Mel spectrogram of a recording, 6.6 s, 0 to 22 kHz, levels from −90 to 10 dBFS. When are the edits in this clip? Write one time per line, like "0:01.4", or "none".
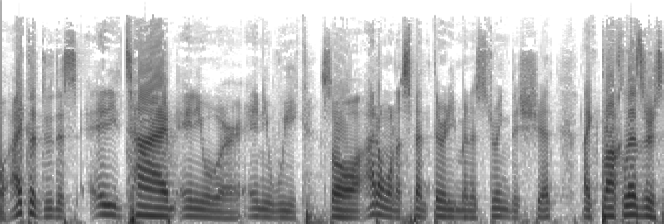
none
